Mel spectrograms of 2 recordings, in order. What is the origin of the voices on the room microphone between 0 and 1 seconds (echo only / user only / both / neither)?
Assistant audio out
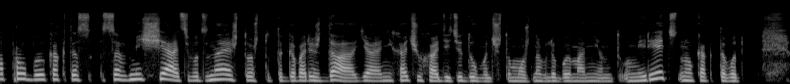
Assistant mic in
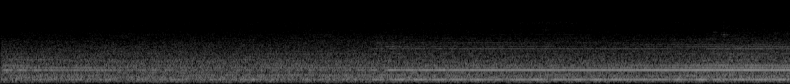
neither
